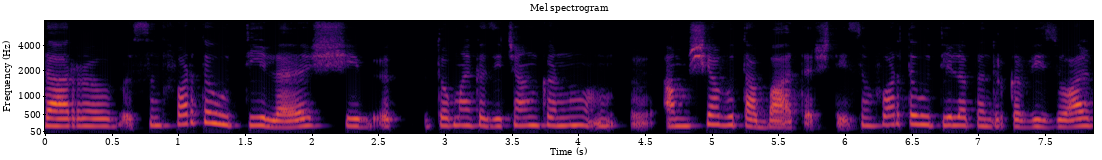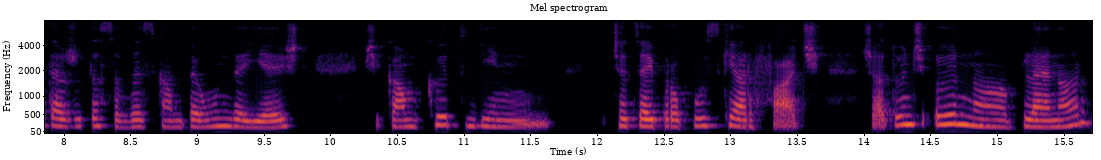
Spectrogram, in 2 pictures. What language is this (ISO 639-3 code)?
ron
